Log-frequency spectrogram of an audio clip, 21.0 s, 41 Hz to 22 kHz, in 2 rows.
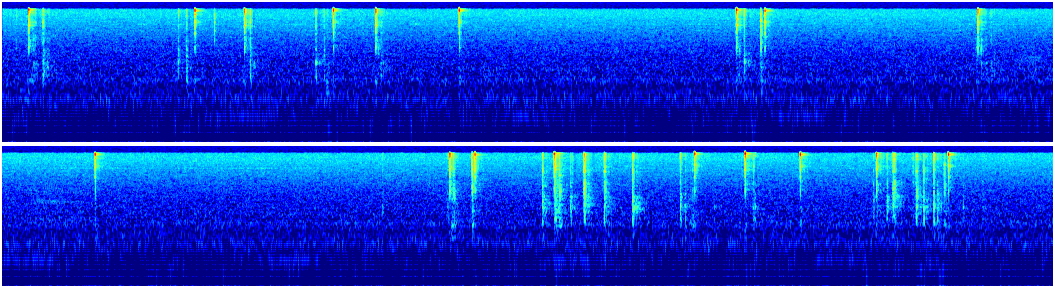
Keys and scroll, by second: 16.3 ctrl+z, 19.4 ctrl+z.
